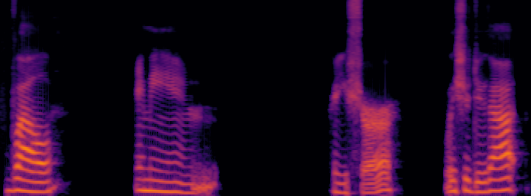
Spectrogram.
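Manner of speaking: low, soft hesitant husband asking. Retold or imitated. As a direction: gently question the plan. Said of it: "he would be like".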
